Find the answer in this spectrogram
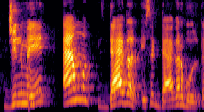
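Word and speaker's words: dagger: Spelling का तो पता नहीं, बट बोलते तो ऐसे ही है, डैगर।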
